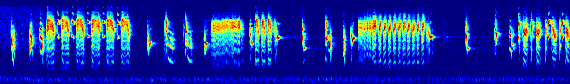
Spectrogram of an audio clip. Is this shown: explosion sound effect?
no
